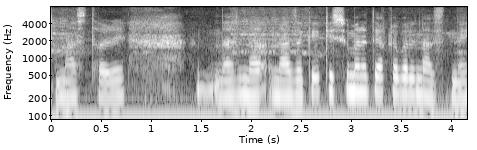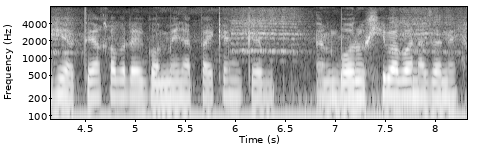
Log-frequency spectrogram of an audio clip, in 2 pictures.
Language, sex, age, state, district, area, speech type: Assamese, female, 30-45, Assam, Darrang, rural, spontaneous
